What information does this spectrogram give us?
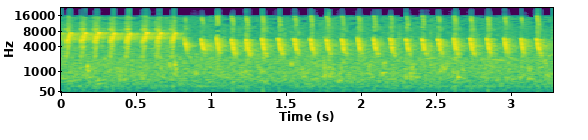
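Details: Small songbird with a sharp, piercing song meant for tutoring pet birds: a quick high trill, then a steady series of rapid, evenly spaced chirped notes repeated about five per second.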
